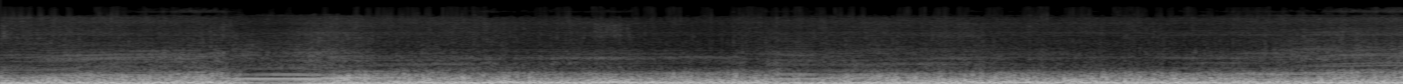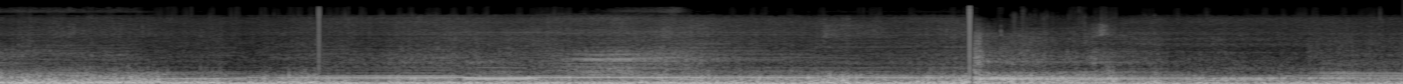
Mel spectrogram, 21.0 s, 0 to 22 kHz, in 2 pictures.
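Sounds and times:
motorcycle engine running: 0.0s - 21.0s
wind rushing over microphone: 0.0s - 21.0s.

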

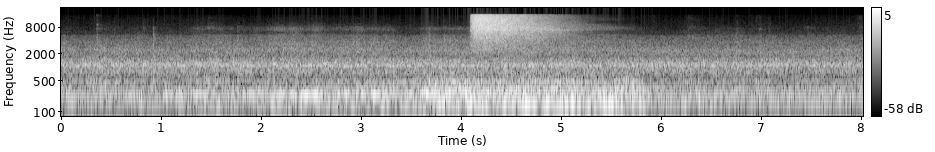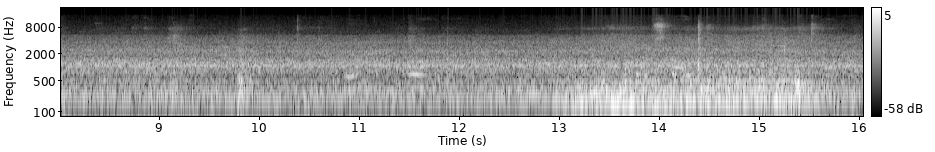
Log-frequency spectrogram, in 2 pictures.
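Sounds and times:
train wheels rumbling on track: 0.0s - 16.0s
sharp hiss: 4.1s - 5.2s.

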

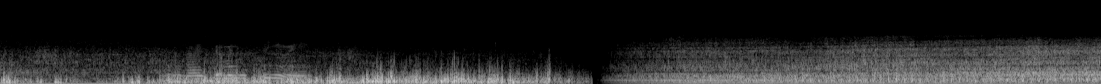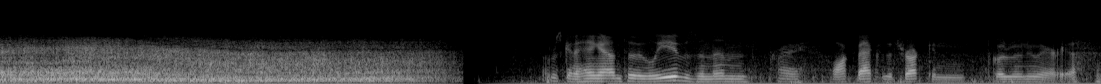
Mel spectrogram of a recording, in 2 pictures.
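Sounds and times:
helicopter flying low: 5.7s - 15.7s.

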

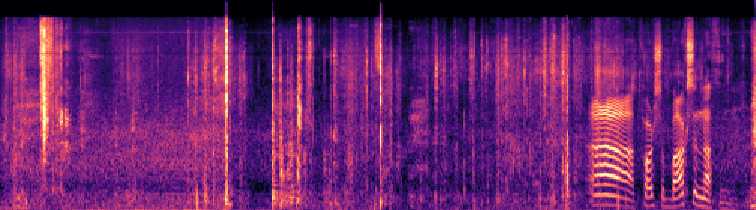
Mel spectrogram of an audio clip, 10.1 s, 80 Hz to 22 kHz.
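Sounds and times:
cardboard and plastic rustling: 1.5s - 9.2s.

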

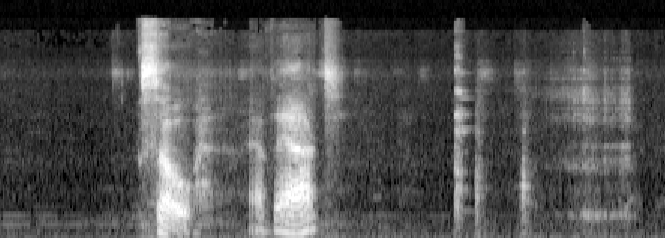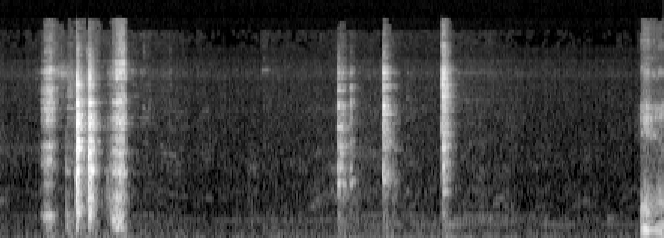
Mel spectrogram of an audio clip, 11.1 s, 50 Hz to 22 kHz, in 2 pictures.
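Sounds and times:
ceramic and glass clinking: 3.8s - 4.1s, 5.9s - 6.6s, 8.4s - 9.4s.

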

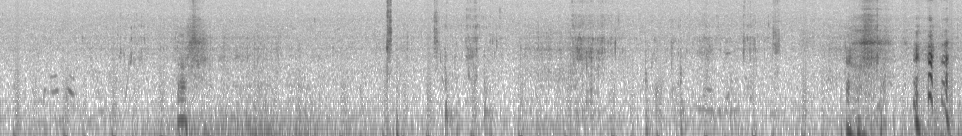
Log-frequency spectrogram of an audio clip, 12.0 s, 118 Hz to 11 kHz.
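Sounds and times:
water slapping against boat hull: 4.8s - 9.8s.

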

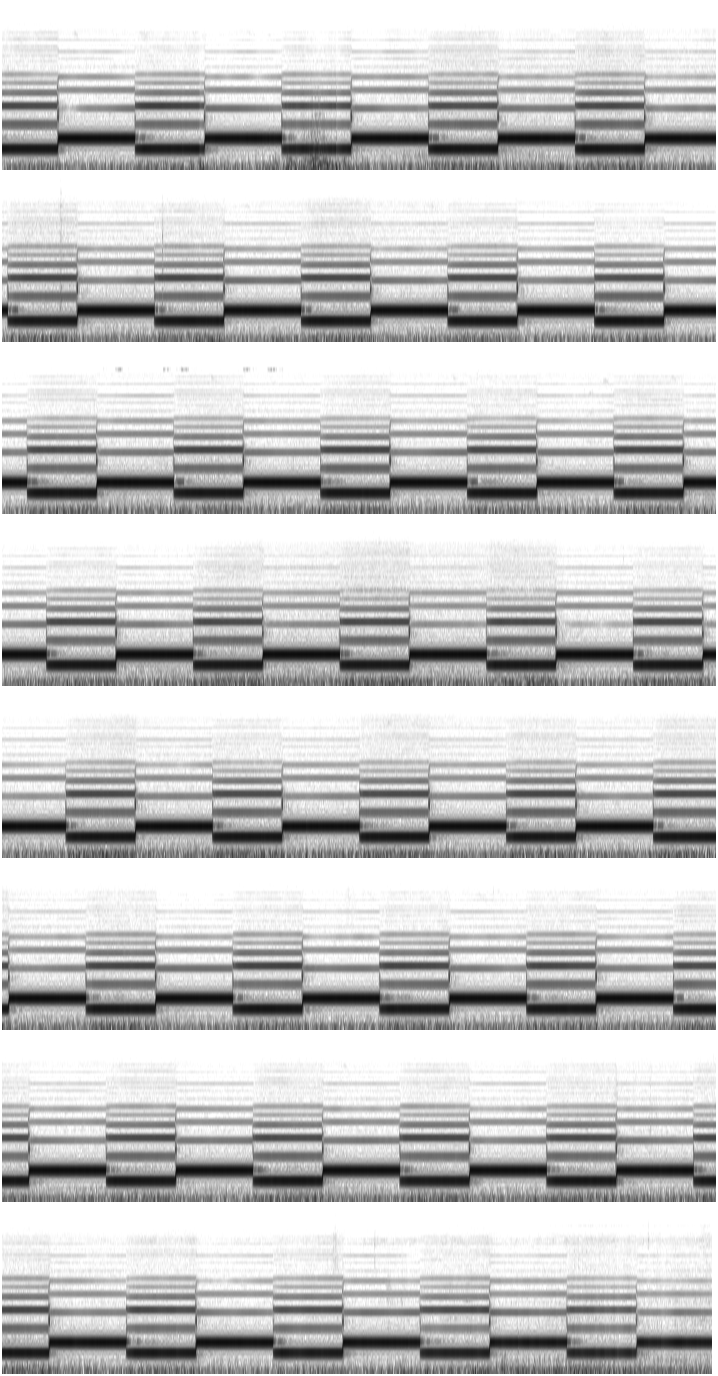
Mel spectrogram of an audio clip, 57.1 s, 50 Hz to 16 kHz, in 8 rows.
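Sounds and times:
two-tone level crossing alarm: 0.0s - 57.0s.

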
